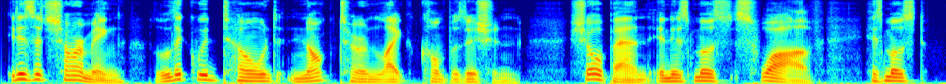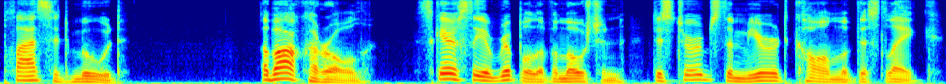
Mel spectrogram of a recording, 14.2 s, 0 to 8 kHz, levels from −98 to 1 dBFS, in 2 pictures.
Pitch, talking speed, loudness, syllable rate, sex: 115 Hz, 135 wpm, -22 LUFS, 4.8 syllables/s, male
